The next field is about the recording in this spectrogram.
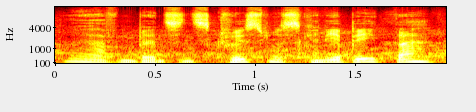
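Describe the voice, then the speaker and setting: An actor playing a restless, sardonic young Irish rebel soldier in an audio play, with a theatrical manner and an Irish accent. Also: male voice, medium pitch, animated, fast, crowd noise, natural voice. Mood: teasing. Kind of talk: audio drama acting.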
